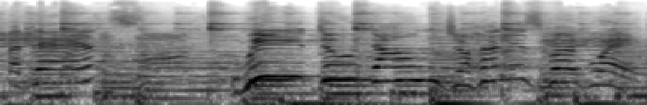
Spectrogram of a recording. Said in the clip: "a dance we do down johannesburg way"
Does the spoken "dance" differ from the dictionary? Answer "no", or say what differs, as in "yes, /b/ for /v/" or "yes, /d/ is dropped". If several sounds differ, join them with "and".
yes, /n/ is dropped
